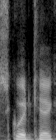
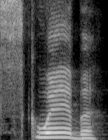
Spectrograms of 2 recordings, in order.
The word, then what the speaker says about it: squib: kick in a sentence squid it's squib not squid you can't even pronounce it I always thought it was a squid kick no it's not a squid kick it's a squib with a b as in or Ryan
